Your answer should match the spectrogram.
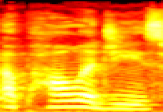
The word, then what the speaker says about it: apologies: sounds like eyes and apologies is the noun form with the final syllable sounding like ease a couple informal expressions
